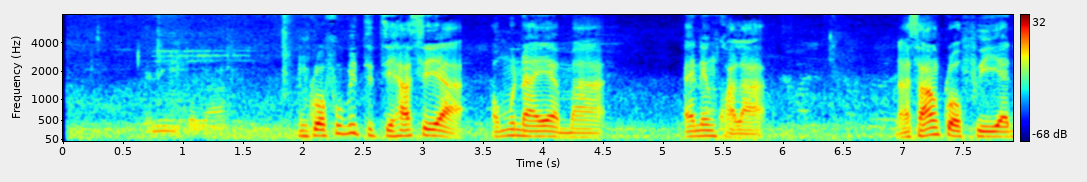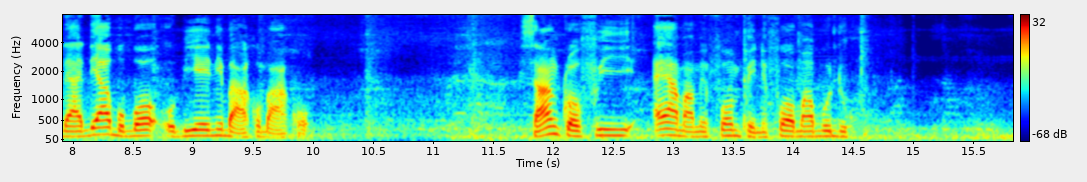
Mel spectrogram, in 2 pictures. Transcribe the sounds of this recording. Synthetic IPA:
nɪ̃˦ŋ̩˦˨ka˨la˦ŋ̩˨kʰɾɔ˨fʊ˦bi˦tʰɪ˨tʰɪ˨ɦa˦sɪ˦˨a˨ | ɔ˨mũ˦nã˨˦jɛ˦˨m̩˨mãː˨˦ | ɛ˦nɪ̃˦ŋ̩˦kʷʰa˨la̰ː˦ | nã˨sã˨˦ŋ̩˦kʰɾɔ˨fu˦i˦ɛ˨dɪ˨a˨dɪ˦a˦bʊ˨bɔ˦ʔo˨bi˦e˦nĩ˦baː˨kʰʊ˦ba̰ː˨kʰʊ˦ | sãː˨˦ŋ̩˦kʰɾɔ˨fu˦i˦ɛ˦ja˨mã˨mɪ̃˨fʊ˦ɔ˦m̩˨pʰe˨nĩ˨fʊ˦˨mã˦bʊ˦du˦kʰu̥˨

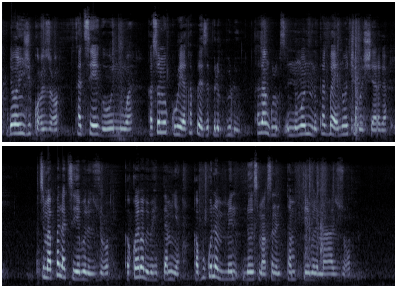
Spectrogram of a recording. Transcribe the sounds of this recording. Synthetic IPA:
de˦o˦n̩˦ʒi˦kʊ˨ʔʊ˨zʊ˦˨ʔʊ˨ | ka˦teː˦ɡo˨o˦nu˦wa˦ | ka˨so˦mɨ˦ku˨ɾɨ˦ja˨ka˦pɨ˦lɨ˨zɨ˦pɨ˦lɨ˦bu˦lu˨ | ka˦za˦ŋ˦ɡlu˦bsn̩˦nu˨ŋo˦nuː˦nɨ˨ka˦ɡ͡ba˦ja˨nɨ˦o˦t͡ʃi˦bo˨ʃɛ˨ɾɨ˦ɡa˨ | ti˦ma˨pa˦la˨teː˦bɨ˦lɨ˨zʊ˦ʔʊ˨ | ka˨ko˦lba˦bɨ˨bɪ˨hɪ˨ta˦m˦ɲa˨ka˨bu˦ku˦nɨ˦m̩ː˨ɨ˦n˦do˦sma˨ksɨ˦nɨ˨n˨ta˦m˦teː˦bɨ˦lɨ˨maː˦zʊ˦ʔʊ˨

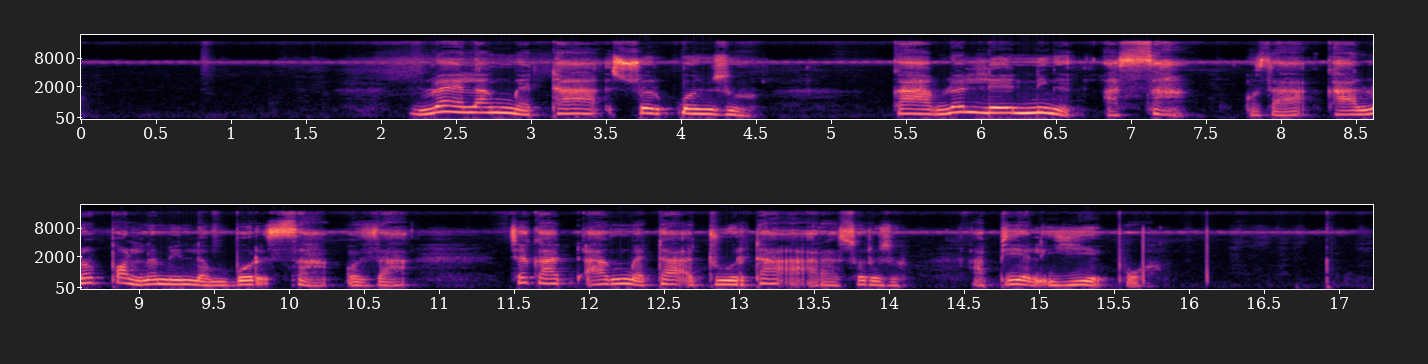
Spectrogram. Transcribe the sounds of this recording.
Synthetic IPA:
lɔ˦jɛ˦la˦ŋ͡mɛ˨taː˦so˦ɾk͡po˦nzu˨ | kaː˨lɔ˦leː˦ni˦ŋe˨a˨sãː˦˨ | ʊ˨zaː˨˦kaː˨lɔ˦pʰɔ˦lna˦mɪ˦n˦la˨mbo˦ɾɪ̰˦˨sãː˨ʊ˨zaː˦ | t͡ʃɛ˦ka˨a˨ŋ͡mɛ˨ta˦ʔa̰˨tu˦˨ɾɪ˨ta˦a̰˨ʔa̰˨ɾa˨so˦ɾzu˨a̰˨pɪ˦ɛ˨lji˦e˨pʰʊ̰˨a̰˨

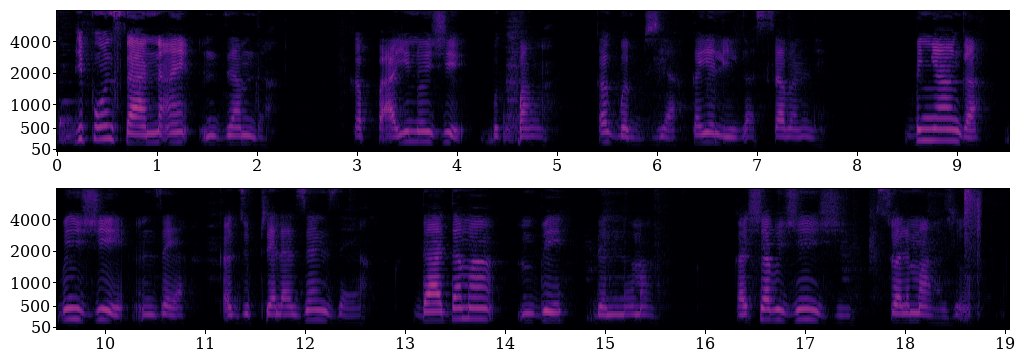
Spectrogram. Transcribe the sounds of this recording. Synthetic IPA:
bi˦pʊ˦ʔʊ˦n˦saː˨na˦ʔa˦n̩˦di˦a˦mda˨ | ka˨pa̰˨ʔa˨ji˦no˦ʒi˦bɛ˨k͡pa˨ŋa˨ | ka˦ɡ͡ba˨bi˨ja˨ka˦jɛ˦liː˨ɡa˨sa˦βɨ˦nlɨ˨ | bɛ˦ɲaː˦ŋɡa˨ | bɨ˦n˦ʒeː˦˨n̩˨za˦ja˨ | ka˨du˨pi˨ɛ˨la˨za˦nza˨ja˨ | daː˨da˦ma˦ | m̩˦be˦ | dɨ˨nɨ˨maː˦˨ | ka˨ʃɛ˦bʒɪ˦nʒi˨ | sɔ˦lɨ˦maː˦˨zʊ˨ʔʊ̰˨

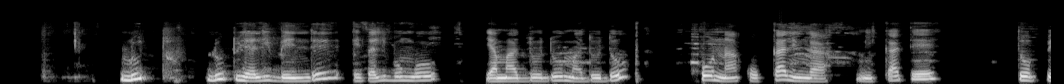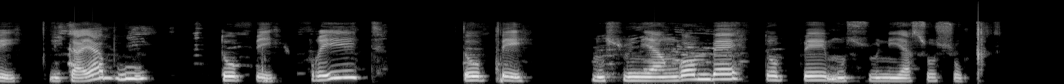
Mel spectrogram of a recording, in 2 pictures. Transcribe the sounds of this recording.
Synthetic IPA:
lu˦tu˨ | lu˦tu˨ja˨li˦bɛ˨nde˦e˨za˨li˦bo˦ŋɡo˦ | ja˨ma˨do˨do˦ma˨do˨do˦ | po˦na˨ko˨ka˦li˨ŋɡa˨mi˨ka˦te˦ | to˦pe˦ | li˨ka˨ja˦bu˦ | to˦pe˦ | fʁi˦d | to˦pe˦ | mo˨su˨ni˨ja˨ŋɡɔ˦mbɛ˦to˦pe˦mo˨su˨ni˨ja˨so˦su˦

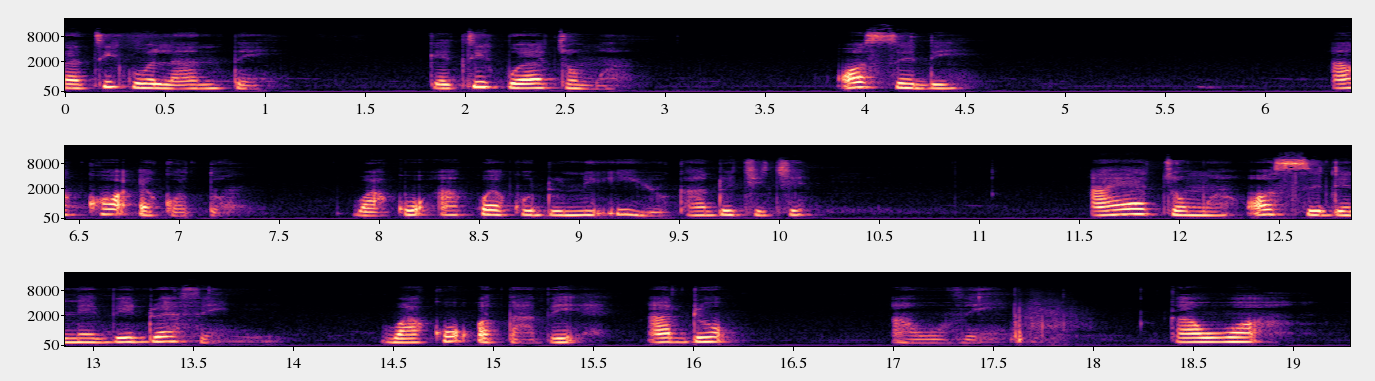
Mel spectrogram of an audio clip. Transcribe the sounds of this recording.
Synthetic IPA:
ka˨ti˦k͡po˨la˨˦n̩˦t̪ɛ̃˨ | kɛ˨ti˦k͡po˦ɛ˦tʊ˨m˨a˨ | ɔ̰˦sɪ˦dɪ˨ | a˦kʰɔ˦ʔɛ˨kɔ˨t̪ɔ˨ | bʊ˨a˨kʊ˦ʔa˦kʊ˦ɛ˦kʊ˦dʊ˦nʊ̃˦ʔi˦jo˨ka˦dʊ˦t͡ʃɪ˦t͡ʃɪ˦ | a˨jɛ˦tʊ˨m˨a˨ʔɔ˦sɪ˨dɪ˨nɪ̃˨bɪ˦dʊ˦ɛ˦fɛ˨ | bʊ˨a˨kʊ˦ʔɔ˨t̪a˨bɪ˦ | a˦dʊ˦ | a˨wʊ˨vɛ˨ | ka˦wʊ˦a˦

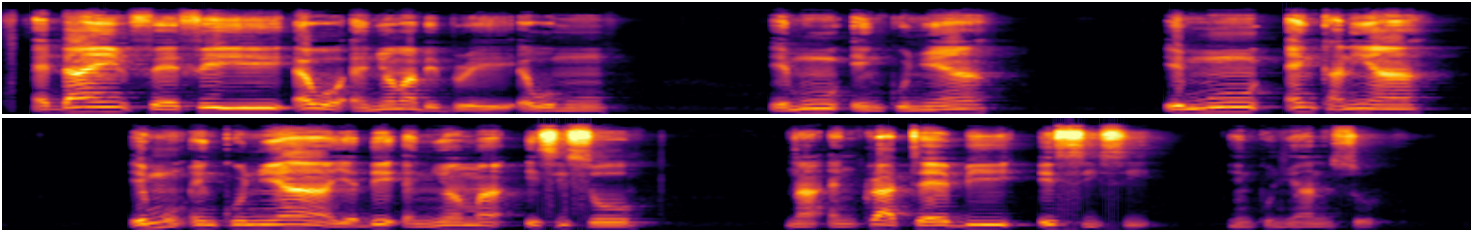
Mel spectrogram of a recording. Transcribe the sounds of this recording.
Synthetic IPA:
ɛ˨dã˦n˦fɛː˨fe˦i˦ɛ˦wɔ˨ʔɛ˨ɲũ˦a˦mã˦be˨bɾe˨ɛ˦wɔ˨mũ˦ | ɛ˨mũ˦ɛ˨ŋ̩˨kʰo˨ɲĩ˦a˦ | e˨mũ˦ɛ˦ŋ̩˦kʰã˨nɪ̃˦a˦ | e˨mũ˦ʔɛ˨ŋ̩˨kʰo˨ɲũ˦a˦˨jɛ˨dɪ˦ʔæ˨ɲũ˦a˦mã˦e˦si˦sʊ˦ | nã̰˨ʔɛ˨ŋ̩˨kʰɾa˦˨tʰɛː˦bi˦e˦si˨sḭ˨ | ŋ̩˨kʰo˨ɲɥ̃a˦nʊ̃˦sʊ̰˦˨

